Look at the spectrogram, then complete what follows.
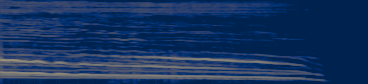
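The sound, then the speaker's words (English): A wolf lets out a single long howl, steady and loud, sliding slowly downward in pitch for about three seconds before breaking off abruptly into silence. “supported by Howling for Wolves, protecting wolves for future generations. Howl!”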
